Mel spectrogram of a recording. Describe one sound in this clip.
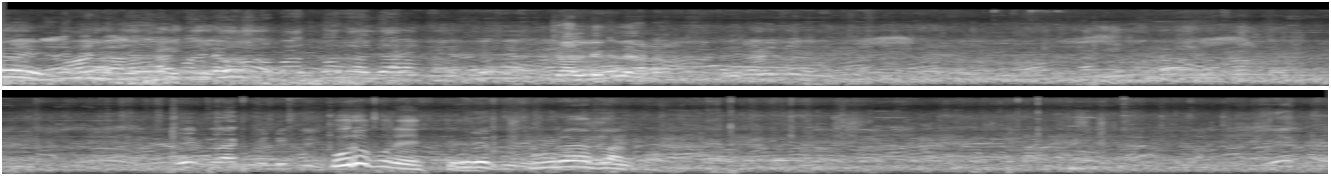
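A man speaks with animation close by, amid other voices outdoors.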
